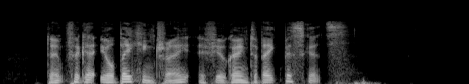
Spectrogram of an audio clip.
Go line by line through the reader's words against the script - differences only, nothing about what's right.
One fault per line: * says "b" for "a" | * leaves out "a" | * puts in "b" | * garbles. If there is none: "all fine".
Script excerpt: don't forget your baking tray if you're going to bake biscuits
all fine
